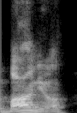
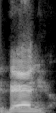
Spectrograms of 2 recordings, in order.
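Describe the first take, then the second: First: BAÑO with an open 'ah', as 'BAH-nyo'; Spanish pronunciation. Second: BAÑO with a short English a; anglicized pronunciation. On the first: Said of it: "saying bathroom in Spanish". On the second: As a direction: say BAÑO as 'BAN-yo'. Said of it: "a lot of people say". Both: Shown as a demonstration.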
